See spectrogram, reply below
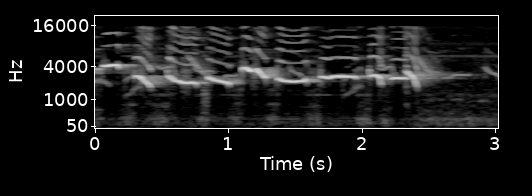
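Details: Oriental magpie-robin song recorded in the morning to spur a lazy caged bird into singing: a run of loud, clear whistled notes, each sliding downward, delivered in quick succession, then a brief quiet ending.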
